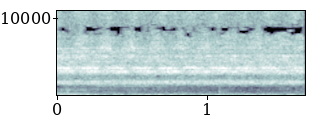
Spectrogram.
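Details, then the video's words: Cicadas singing at night at a family home in rural Thailand, a dense, steady, high-pitched shrill drone without pauses. "แล้วผมอยากถ่ายให้คุณฟังเสียงจักจั่นร้องที่บ้านของเรา"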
